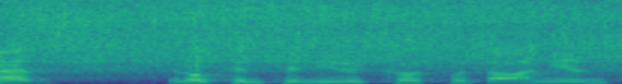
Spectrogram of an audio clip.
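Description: A spatula scrapes across a pan.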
